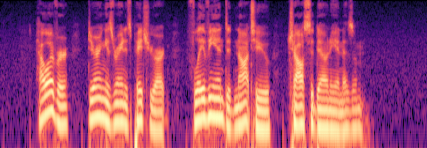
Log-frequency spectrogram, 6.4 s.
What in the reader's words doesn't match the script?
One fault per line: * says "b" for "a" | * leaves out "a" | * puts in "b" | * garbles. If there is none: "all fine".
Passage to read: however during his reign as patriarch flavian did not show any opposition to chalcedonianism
* leaves out "show any opposition"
